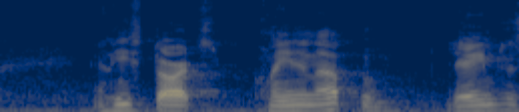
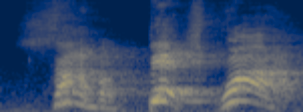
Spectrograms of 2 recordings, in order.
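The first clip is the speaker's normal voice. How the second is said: very high, loud furious yell; retold furious shout; 6 dB louder than usual. Elvis exploding at James the thief, a loud high yell. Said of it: "Like that".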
